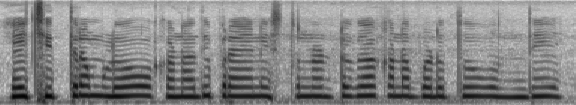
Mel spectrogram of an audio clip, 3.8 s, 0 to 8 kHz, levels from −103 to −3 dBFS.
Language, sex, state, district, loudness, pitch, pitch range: Telugu, female, Telangana, Mahabubabad, -15 LUFS, 260 Hz, 255-265 Hz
